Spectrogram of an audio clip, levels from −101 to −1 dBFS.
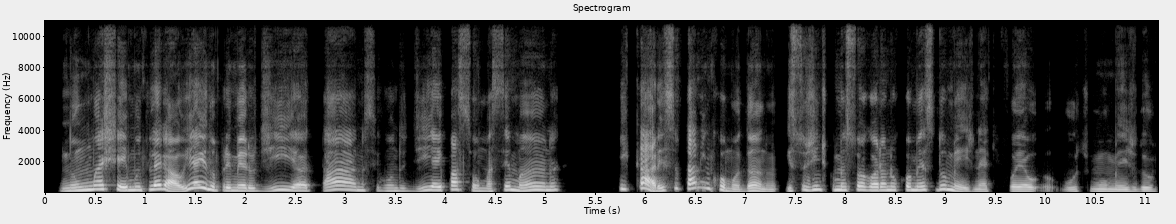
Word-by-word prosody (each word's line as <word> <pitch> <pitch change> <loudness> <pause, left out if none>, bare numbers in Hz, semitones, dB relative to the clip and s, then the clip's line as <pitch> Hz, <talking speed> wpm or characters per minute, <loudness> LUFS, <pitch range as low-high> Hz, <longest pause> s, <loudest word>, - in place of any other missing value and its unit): não 190 +9 +2
achei 260 -7 +3
muito 210 +3 0
legal. 260 +1 +5
E 305 - +2
aí 350 -2 +5
no 230 - +3
primeiro 175 -3 +1
dia, 180 +4 0
tá, 230 +1 0
no 200 - -3
segundo 170 -3 -10
dia, 170 +9 -2
aí 205 - +3
passou 240 -3 -2
uma 155 -2 -5
semana. 215 +3 0 0.6
E, 270 - -2
cara, 160 - +3
isso 245 - -5
tá 295 +3 +2
me 360 - -11
incomodando. 155 - -1
Isso 170 +7 -7
a - - 0
gente 230 +2 -1
começou 220 +1 +1
agora 205 -1 +3
no 210 0 0
começo 215 +1 0
do 255 - +1
mês, 125 - +1
né, 125 -1 -5
que 120 - -36
foi 135 -1 +1
o 130 - -5
o 115 - -11
último 130 +1 -5
mês 120 -1 -2
do 120 0 -4
200 Hz, 215 wpm, -24 LUFS, 150-225 Hz, 0.6 s, legal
